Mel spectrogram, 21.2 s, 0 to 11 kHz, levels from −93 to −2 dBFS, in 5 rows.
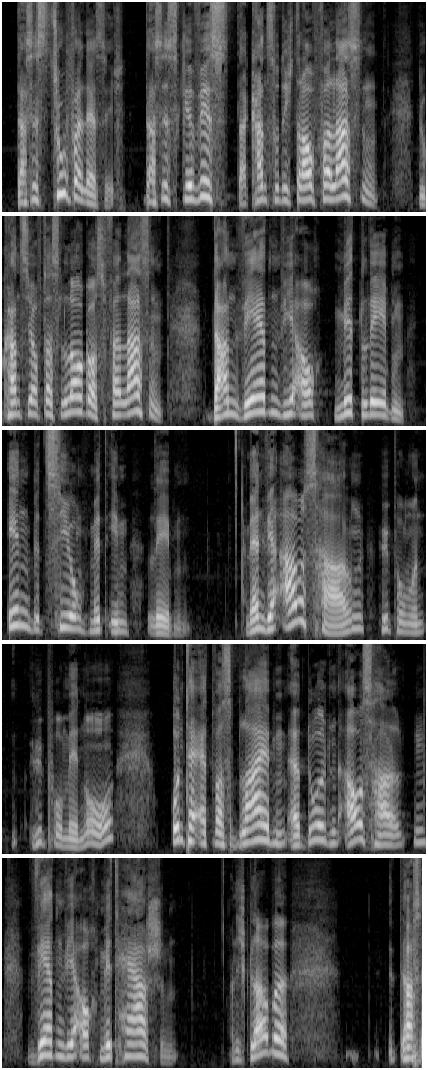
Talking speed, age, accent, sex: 130 wpm, 50-69, German, male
